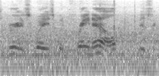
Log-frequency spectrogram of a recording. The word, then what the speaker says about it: Fresnel: word f-r-e-s-n-e-l people pronounced in various ways but freinell is the correct prince pronunciation was developed in 1820 by a fellow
